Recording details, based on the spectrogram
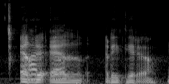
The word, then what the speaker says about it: Retiro: Parque del Retiro? Is that how you say it? – El Retiro, yeah. – El Retiro. – We just say, like, El Retiro, okay.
